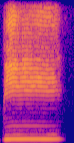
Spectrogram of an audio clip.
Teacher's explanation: مخرج کے دو کمپوننٹس یعنی دو لپس کو ایک دوسرے سے علیحدہ کریں گے اور اپنے لوور جو کو نیچے والے جبڑے کو تھوڑا سا پیچھے کی طرف کھینچیں گے تو اس صورت میں آپ کی آواز نکلے گی بی.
